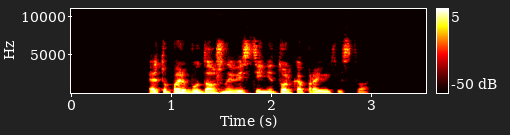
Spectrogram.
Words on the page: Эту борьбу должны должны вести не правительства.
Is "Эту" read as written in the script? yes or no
yes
